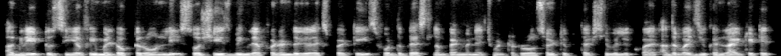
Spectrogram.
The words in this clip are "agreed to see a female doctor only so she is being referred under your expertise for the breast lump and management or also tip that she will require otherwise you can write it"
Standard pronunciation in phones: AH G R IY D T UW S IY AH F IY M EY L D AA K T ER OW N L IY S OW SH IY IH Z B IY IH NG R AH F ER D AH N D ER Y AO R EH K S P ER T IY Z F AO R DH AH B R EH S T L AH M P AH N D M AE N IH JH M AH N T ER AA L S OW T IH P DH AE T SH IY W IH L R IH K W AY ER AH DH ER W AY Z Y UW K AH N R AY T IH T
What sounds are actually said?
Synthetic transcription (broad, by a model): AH G R IY D T UW S IY AH F IY M EY L D AA K T ER OW N L IY S OW SH IY IH Z B IY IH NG R AH F ER D AH N D ER Y AO R EH K S P ER T IY Z F AO R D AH B EH S T L AH M P AH N D M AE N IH JH M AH N T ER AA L S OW T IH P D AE T SH IY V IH L R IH K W AY ER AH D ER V AY Z Y UW K AH N R AY T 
